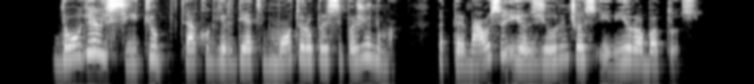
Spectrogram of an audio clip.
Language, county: Lithuanian, Vilnius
